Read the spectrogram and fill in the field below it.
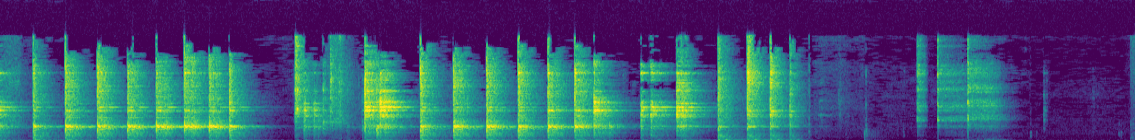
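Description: Farrier's hammer striking a horseshoe on an anvil while adjusting the clip angles, rapid bursts of ringing metallic blows in quick rhythmic runs with short pauses, close and loud, tapering to lighter sparse taps at the end.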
